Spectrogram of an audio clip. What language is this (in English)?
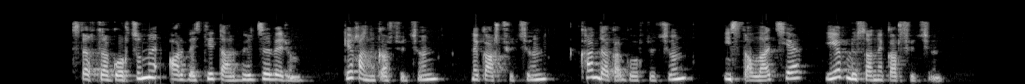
Armenian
